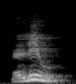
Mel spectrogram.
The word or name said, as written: al liv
